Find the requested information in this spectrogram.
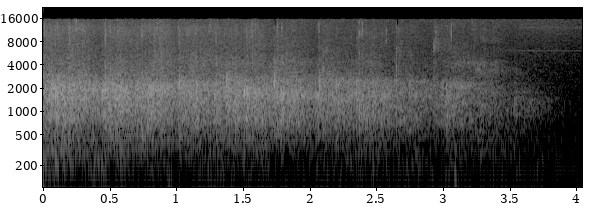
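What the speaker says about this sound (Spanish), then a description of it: "Un aplauso para él." A seated audience at a conference in Madrid applauds a speaker, steady clapping that gradually fades out toward the end, fairly quiet and distant.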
